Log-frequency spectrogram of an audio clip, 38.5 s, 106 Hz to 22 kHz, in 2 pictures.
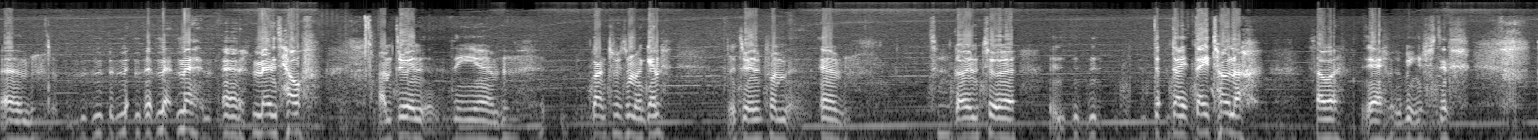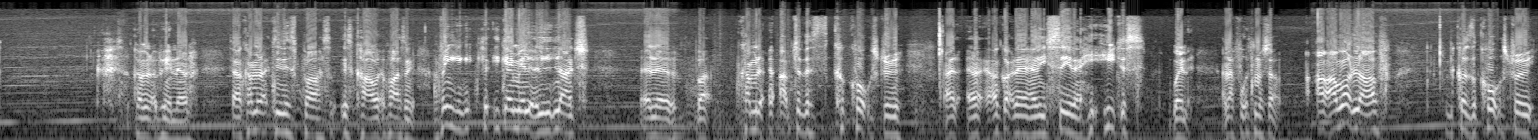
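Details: Adult man with aphasia following a major stroke in August 2013, doing spoken gaming commentary as speech practice; aphasia.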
